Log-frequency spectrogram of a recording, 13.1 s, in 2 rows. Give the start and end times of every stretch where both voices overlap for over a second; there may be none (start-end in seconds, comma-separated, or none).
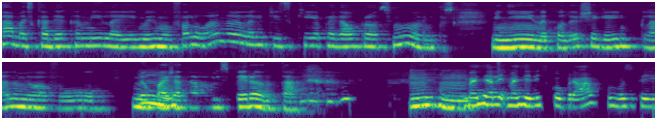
none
